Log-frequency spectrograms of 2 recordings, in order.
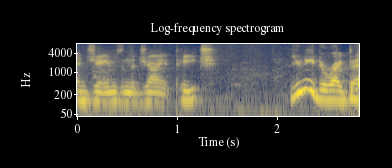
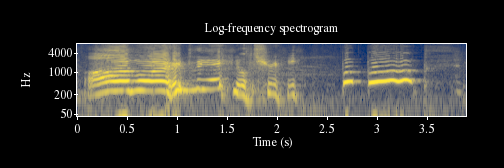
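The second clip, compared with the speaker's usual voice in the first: high, loud, slow hammed-up train call; a silly toot-toot boarding call; mock train conductor; 11 semitones higher, 7 dB louder, much slower than usual. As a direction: announce it like a goofy conductor. Mock announcement of a sex scene.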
